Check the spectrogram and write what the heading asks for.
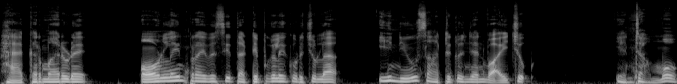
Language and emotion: Malayalam, fearful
